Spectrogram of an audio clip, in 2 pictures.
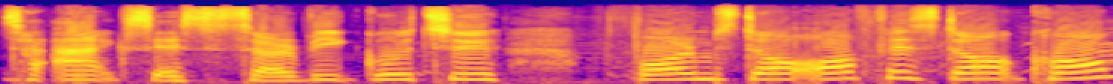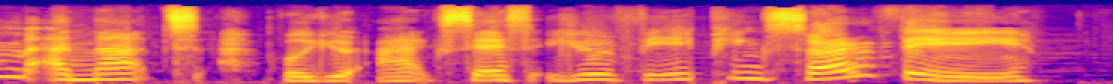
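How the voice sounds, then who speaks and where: Speaking at a fairly slow pace in a bubbly, upbeat tone, this voice has a dry, close sound with no echo and noticeable background noise behind it. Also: woman. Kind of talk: radio DJ patter between songs, with station IDs, travel and weather slots. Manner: bubbly, chatty and upbeat, with cheery catchphrases, laughing and quipping.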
